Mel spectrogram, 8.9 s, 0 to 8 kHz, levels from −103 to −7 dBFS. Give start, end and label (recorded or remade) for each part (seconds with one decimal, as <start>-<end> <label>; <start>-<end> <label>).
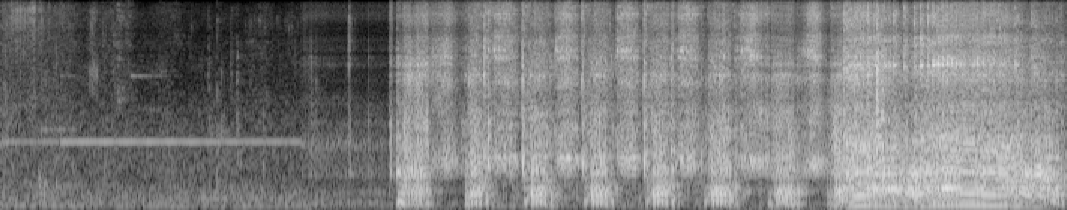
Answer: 0.0-2.5 recorded; 2.5-3.9 remade; 3.9-6.2 recorded; 6.2-7.0 remade; 7.0-8.9 recorded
